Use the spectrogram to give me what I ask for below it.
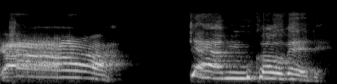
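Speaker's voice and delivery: loud, high frustrated yell at covid; venting shout. Real, not acted. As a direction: let it all out in one big shout. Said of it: "got that out of my system".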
